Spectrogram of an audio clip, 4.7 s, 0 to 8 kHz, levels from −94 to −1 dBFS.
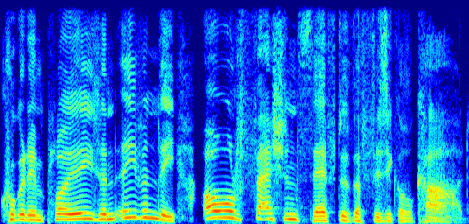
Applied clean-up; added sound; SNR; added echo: none; none; none; none.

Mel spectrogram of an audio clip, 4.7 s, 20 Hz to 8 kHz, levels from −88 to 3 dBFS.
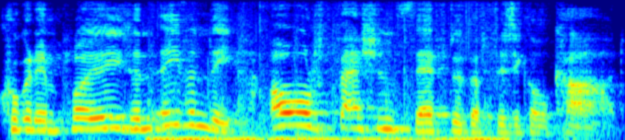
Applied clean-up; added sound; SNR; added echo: none; Livestock, farm animals, working animals; 5 dB; reverberation time 0.7 s.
